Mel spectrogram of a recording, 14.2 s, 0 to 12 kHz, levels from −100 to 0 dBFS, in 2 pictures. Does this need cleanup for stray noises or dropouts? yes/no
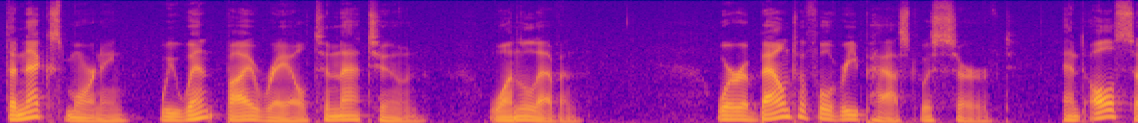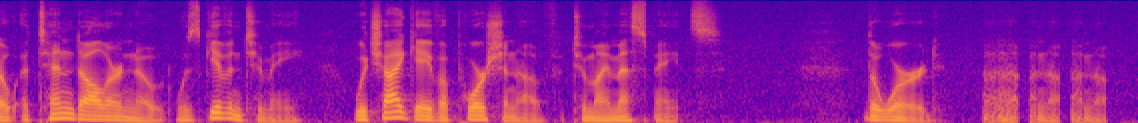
yes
